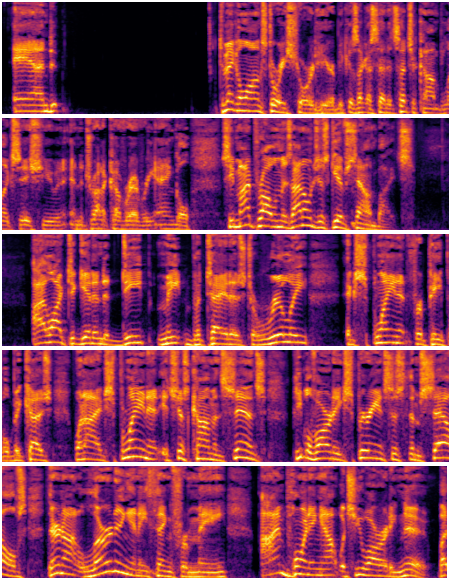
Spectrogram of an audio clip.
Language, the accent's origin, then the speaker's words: English; Dallas, Texas, United States; I grew up in Dallas where I'd be on the weekend playing basketball, you know, with some of my black friends from the football team.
